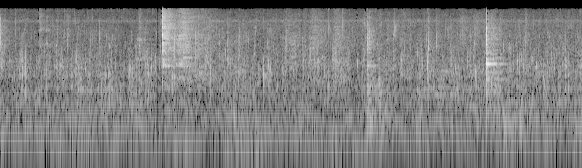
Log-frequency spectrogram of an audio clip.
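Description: Bengali fish curry bubbling on the boil in a pan, with two sharp clinks, about a second and a half in and near the end.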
